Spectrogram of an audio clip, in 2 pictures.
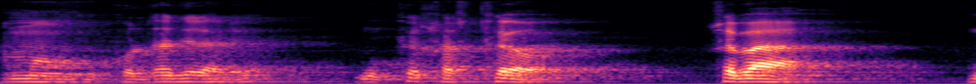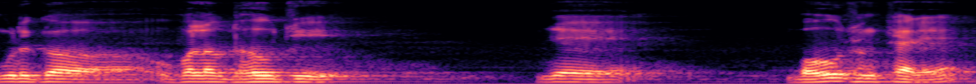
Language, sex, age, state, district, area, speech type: Odia, male, 60+, Odisha, Khordha, rural, spontaneous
